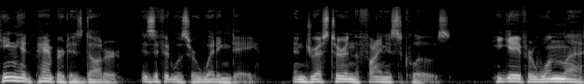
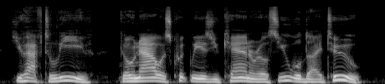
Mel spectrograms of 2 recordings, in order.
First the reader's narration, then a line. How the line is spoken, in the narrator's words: Surprised, the princess shouted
